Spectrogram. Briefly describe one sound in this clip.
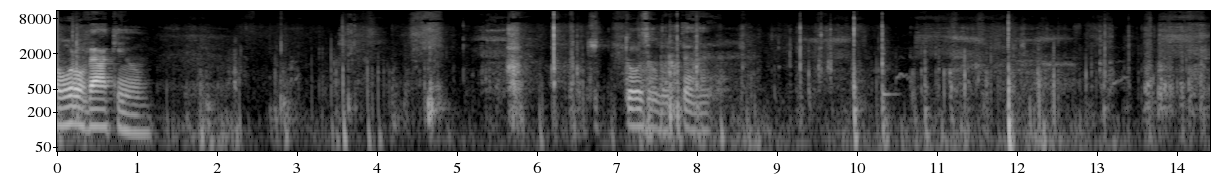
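Hard plastic parts click and knock together as they are fitted.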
